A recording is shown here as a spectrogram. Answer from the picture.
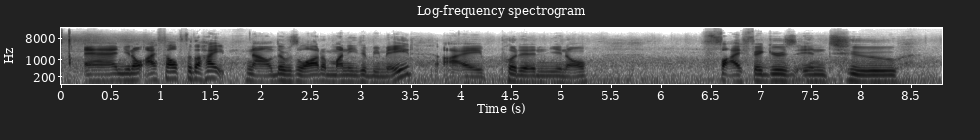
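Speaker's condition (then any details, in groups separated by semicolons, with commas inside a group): No condition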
